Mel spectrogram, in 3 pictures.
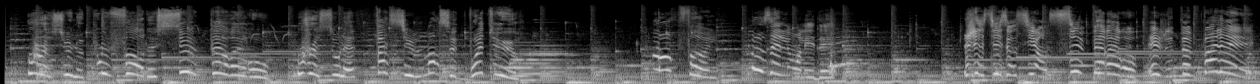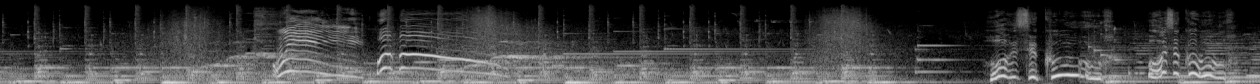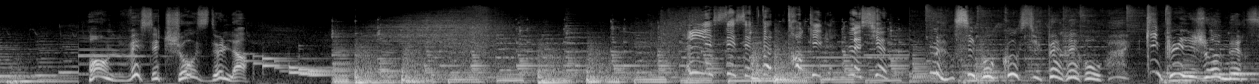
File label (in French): dessin anime voix cartoon; morphle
